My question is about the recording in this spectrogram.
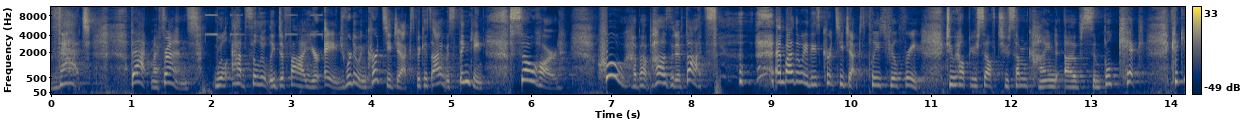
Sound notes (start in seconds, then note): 1.8 timer beeps; 8.6 laughs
